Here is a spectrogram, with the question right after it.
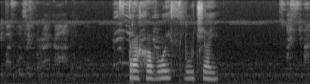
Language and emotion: Russian, neutral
